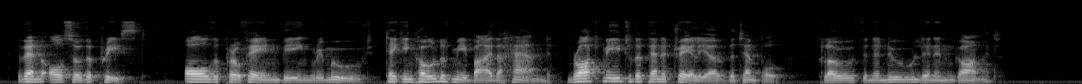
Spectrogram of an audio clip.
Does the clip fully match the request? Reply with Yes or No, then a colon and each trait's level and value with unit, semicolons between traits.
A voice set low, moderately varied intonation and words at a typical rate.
Yes: low, 110 Hz; average, 3.9 semitones; average, 165 wpm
